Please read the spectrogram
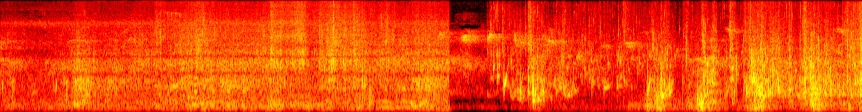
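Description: Water splashing and sloshing as Asian elephants bathe and spray themselves in a shallow pool. About four and a half seconds in it cuts suddenly to choppier, irregular splashing of pelicans bathing and beating their wings in the water.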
